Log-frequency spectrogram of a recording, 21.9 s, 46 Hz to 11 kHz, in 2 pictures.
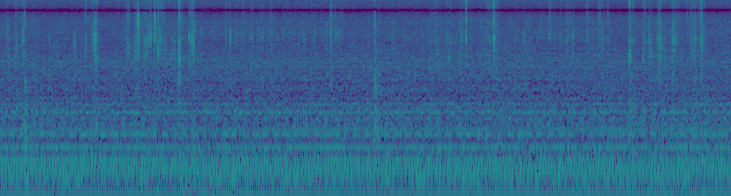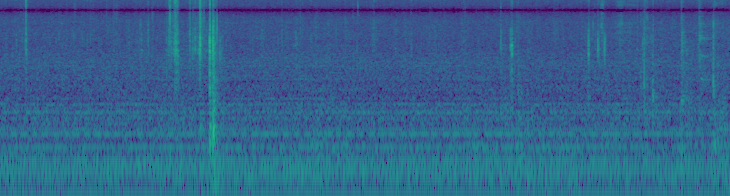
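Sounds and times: hamster gnawing corn: 0.0 - 21.8.

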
